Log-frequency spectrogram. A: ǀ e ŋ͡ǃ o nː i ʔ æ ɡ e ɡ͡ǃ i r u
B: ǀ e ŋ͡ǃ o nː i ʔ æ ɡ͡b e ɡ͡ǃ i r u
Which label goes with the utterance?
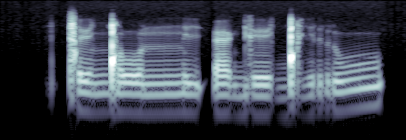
A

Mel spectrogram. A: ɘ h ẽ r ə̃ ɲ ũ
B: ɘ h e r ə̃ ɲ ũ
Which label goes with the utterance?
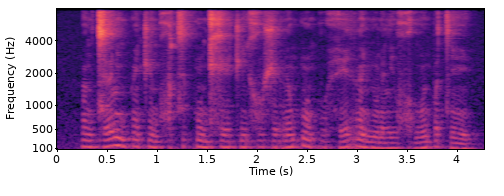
B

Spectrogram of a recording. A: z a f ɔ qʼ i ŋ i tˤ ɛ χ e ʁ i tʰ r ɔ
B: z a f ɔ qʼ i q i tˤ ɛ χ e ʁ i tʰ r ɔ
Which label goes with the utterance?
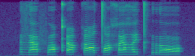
B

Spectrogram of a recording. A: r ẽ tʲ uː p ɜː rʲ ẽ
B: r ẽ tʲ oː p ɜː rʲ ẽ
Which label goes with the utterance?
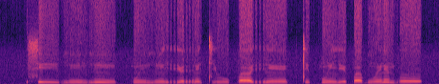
A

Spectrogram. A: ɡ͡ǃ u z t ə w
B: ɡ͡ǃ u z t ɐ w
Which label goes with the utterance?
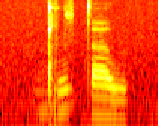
B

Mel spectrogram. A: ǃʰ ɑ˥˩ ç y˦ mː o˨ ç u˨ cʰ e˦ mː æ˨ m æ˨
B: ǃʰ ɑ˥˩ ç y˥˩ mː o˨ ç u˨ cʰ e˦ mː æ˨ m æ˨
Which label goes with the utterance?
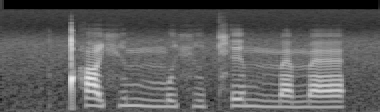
A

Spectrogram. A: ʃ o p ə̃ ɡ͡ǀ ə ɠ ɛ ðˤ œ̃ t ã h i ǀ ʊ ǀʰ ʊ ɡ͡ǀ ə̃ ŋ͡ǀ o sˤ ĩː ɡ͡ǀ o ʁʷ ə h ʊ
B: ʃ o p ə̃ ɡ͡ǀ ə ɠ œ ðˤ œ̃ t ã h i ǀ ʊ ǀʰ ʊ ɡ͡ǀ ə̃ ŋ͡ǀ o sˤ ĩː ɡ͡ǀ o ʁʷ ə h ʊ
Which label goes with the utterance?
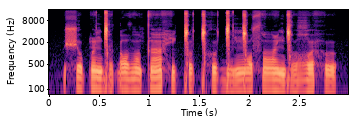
B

